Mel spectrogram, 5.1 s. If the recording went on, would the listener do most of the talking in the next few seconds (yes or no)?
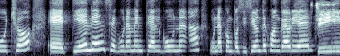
yes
